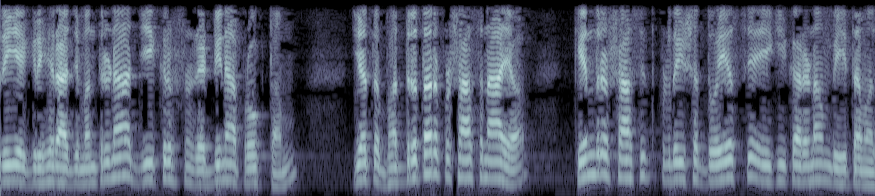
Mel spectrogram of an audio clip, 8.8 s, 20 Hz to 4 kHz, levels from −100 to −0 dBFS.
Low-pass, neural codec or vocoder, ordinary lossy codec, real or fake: 3.6 kHz; none; none; real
